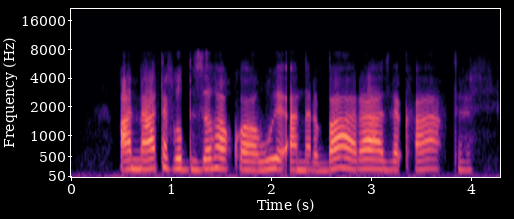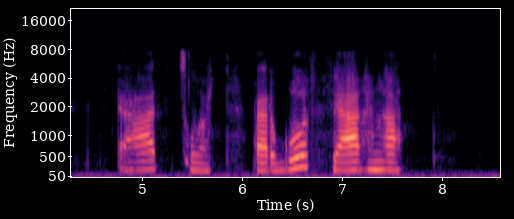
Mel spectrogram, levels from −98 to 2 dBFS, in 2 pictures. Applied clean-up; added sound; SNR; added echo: neural diffusion model UNIVERSE++.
